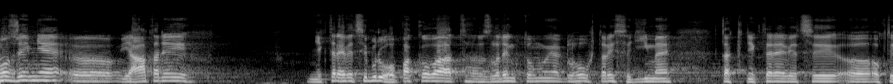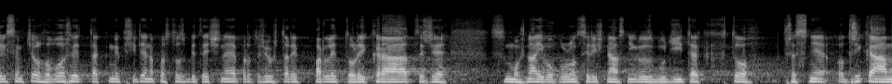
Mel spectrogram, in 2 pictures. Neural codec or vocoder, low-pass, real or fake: vocoder, 44.1 kHz, 128 mel bands, Pupu-Vocoder; 10.8 kHz; fake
